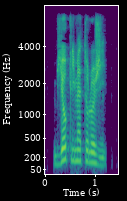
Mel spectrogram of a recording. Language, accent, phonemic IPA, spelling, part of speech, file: French, France, /bjo.kli.ma.tɔ.lɔ.ʒi/, bioclimatologie, noun, LL-Q150 (fra)-bioclimatologie.wav
- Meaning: bioclimatology (science that studies interaction between biosphere and atmosphere)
